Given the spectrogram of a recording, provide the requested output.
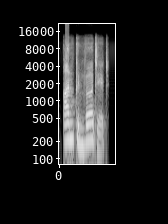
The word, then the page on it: unconverted: Indian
